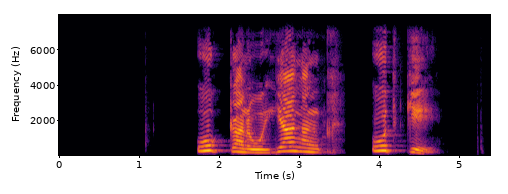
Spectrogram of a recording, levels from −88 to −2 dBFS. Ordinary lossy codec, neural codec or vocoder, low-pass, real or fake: Opus, 64 kbps; none; 7.2 kHz; real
